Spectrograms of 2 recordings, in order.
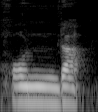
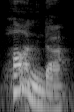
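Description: First: No syllable is stressed more than another. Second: One syllable is stressed more than the other. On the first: The speaker calls it right. "you don't have to put an accent on any particular syllable" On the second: The speaker calls it wrong. "not Honda"

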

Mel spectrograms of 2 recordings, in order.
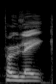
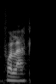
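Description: First: The name is said with a foreign mispronunciation. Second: The name is said with native Nigerian pronunciation. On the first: This is how people abroad say it. The speaker calls it wrong. "And when I'm here, it's like Folake. It's just irritating" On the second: This is how people at home say it. The speaker calls it right. "people can just say Folake and pronounce it well"

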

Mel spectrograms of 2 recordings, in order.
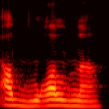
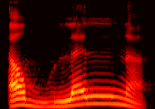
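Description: First: The L sound is heavy and thick. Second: The L sound is light and thin. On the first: The speaker calls it wrong. "ولا نقول أضللنا" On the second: The speaker calls it right. "لا تفخم اللام عند الضاد"

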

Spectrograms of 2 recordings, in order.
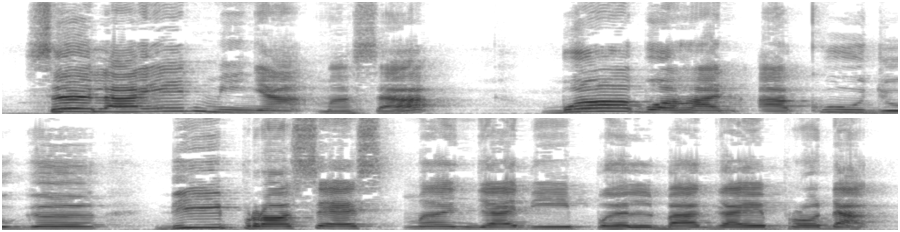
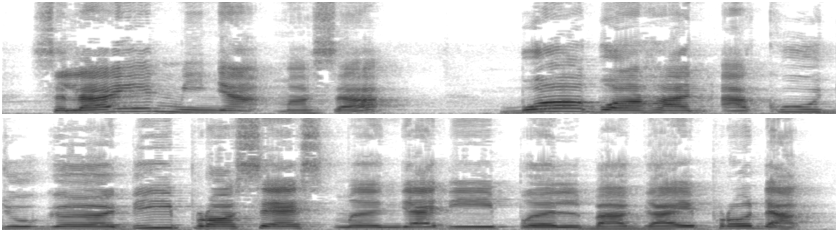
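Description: No difference in how they are said.

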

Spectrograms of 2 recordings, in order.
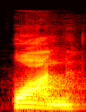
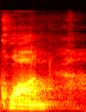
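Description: First: The name begins with an H sound. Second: The name begins with a K sound. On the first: The speaker calls it right. "it's with a H, not a Q" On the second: The speaker calls it wrong. "not a Q"

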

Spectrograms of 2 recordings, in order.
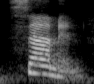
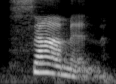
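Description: No difference in how they are said.

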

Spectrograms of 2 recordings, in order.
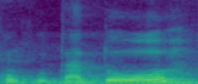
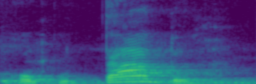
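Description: First: The stress is on the fourth syllable. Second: The stress is on the third syllable. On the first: The speaker calls it right. "se eu disser computador, eu sei que a última sílaba, dor, é a mais forte" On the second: The speaker calls it wrong. "Eu digo computador? Não"

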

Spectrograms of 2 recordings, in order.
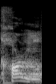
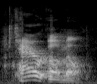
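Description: First: The middle vowel is dropped, giving two syllables. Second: The middle vowel is pronounced, giving three syllables. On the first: The speaker calls it wrong. "I think caramel sounds ridiculous" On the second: The speaker calls it right. "there's an A in caramel"

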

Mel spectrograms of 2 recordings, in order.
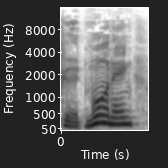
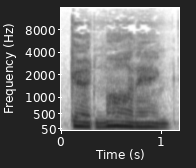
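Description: First: It is said in a plain, normal voice. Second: It is said in a breathy, enticing voice.

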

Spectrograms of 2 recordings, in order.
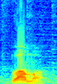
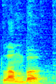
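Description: First: The B sound is silent. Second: The B sound is pronounced. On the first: The speaker calls it right. "it's plumber" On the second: The speaker calls it wrong. "this one is not plumber"

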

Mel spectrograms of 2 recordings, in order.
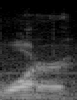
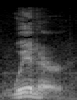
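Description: First: The first vowel sounds like the vowel in 'wah'. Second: The first vowel sounds like the vowel in 'wit'. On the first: This is the usual way to say it. "instead of water" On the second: This is how a kid from Philadelphia said it. "He said witter, WITER, instead of water"

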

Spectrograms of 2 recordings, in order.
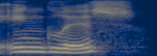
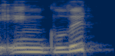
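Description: First: The word is pronounced carefully and clearly. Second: The word is pronounced loosely and carelessly. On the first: The speaker is focusing on pronunciation. "when you concentrate, you say English" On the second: The speaker is just talking casually. "But when you talk, you say English"

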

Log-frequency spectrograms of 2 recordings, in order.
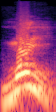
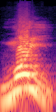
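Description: First: The final vowel stops short and abruptly. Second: The final vowel stops short and abruptly.

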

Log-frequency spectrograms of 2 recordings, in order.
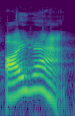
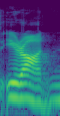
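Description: First: The first syllable sounds like the word 'I'. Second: The first syllable does not sound like 'I'. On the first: The speaker calls it wrong. "not Iran, because Iran means I ran away" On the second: The speaker calls it right. "the correct way to pronounce Iran is Iran"

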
